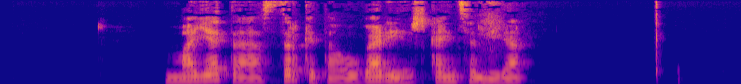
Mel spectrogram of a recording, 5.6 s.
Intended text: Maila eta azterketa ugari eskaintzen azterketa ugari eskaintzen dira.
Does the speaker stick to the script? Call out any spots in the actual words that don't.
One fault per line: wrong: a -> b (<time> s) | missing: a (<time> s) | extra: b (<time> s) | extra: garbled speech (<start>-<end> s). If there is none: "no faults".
missing: azterketa ugari eskaintzen (3.7 s)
